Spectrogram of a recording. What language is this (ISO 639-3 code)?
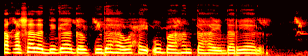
som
